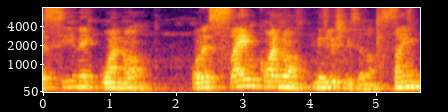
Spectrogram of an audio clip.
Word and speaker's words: sine qua non: a scenic quinone but in the english we pronounce it as sine qua non yes without with you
